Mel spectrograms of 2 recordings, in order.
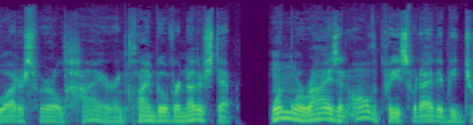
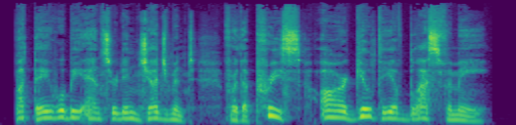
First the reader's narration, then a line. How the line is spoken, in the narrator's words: shouted Lizard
